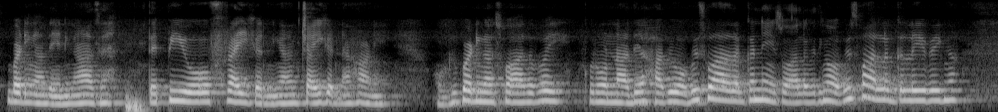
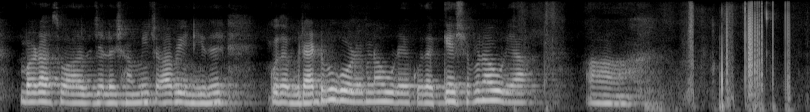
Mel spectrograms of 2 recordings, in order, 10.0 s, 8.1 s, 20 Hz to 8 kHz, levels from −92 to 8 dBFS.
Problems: background sounds at intervals, echo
